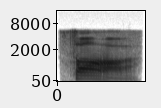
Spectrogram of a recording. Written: thaw

